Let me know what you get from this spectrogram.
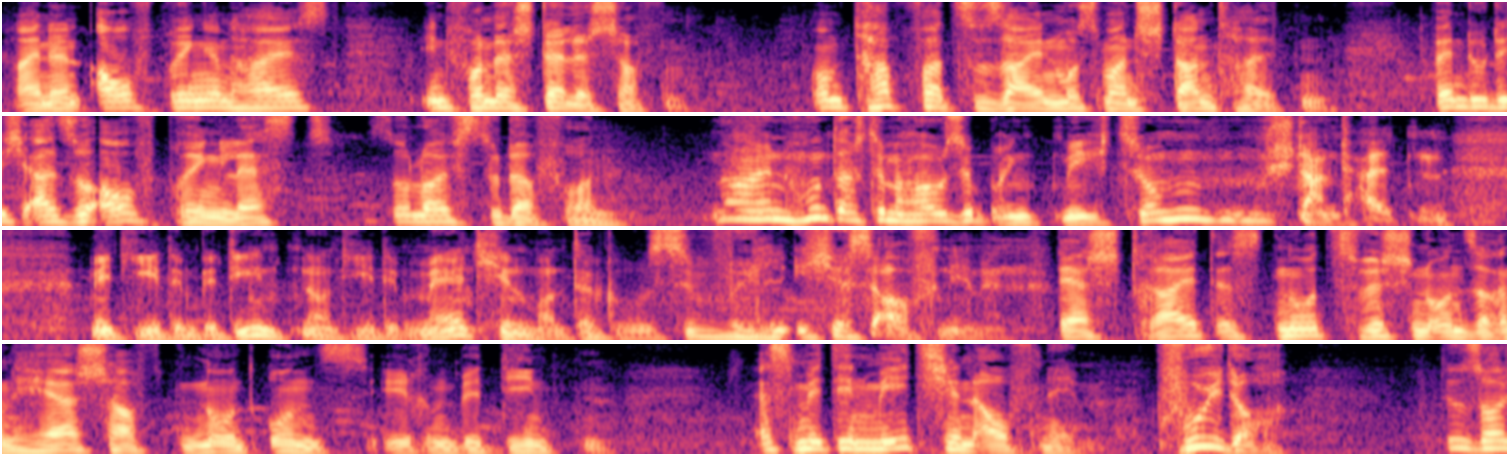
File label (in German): Hörspiel; Gregorio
